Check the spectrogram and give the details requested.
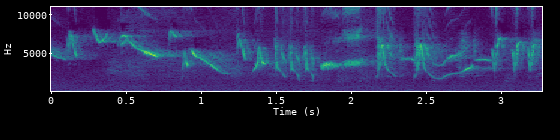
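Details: Song of an African goldfinch: tinkling high whistles, falling slurred notes and quick buzzy chatter in an unbroken stream.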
